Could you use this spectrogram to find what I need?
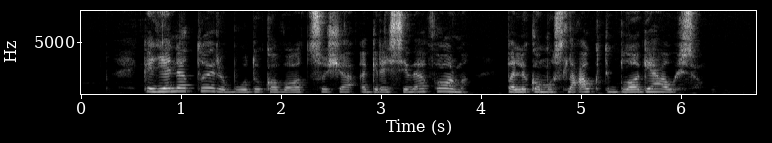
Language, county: Lithuanian, Vilnius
